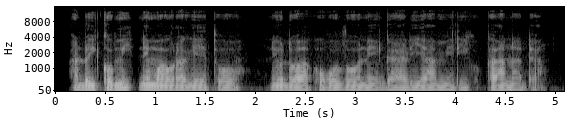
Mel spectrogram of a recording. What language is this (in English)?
Kikuyu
